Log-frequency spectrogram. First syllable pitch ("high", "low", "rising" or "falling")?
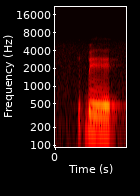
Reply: low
